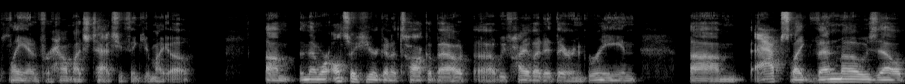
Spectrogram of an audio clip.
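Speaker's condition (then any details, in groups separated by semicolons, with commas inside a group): No condition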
